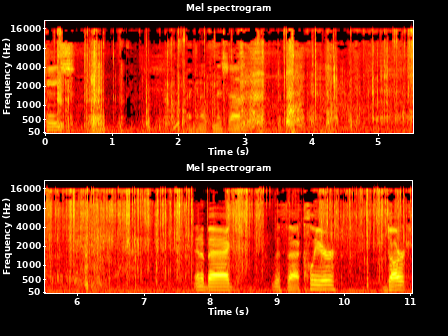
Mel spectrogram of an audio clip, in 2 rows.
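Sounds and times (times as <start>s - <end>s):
hard case rustling and scraping: 0.0s - 8.3s.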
